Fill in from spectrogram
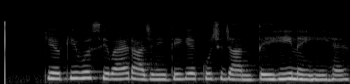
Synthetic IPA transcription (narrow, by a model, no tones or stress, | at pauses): kjõːkiʋosɪʋaːeɾaːd͡ʒniːt̪ikekʊt͡ʃʰd͡ʒaːnt̪eɦinɐɦĩɦɛ̃ː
